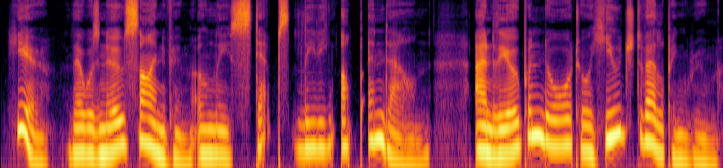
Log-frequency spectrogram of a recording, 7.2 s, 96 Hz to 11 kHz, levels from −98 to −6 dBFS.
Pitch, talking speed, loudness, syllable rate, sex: 160 Hz, 180 wpm, -19 LUFS, 4.7 syllables/s, female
